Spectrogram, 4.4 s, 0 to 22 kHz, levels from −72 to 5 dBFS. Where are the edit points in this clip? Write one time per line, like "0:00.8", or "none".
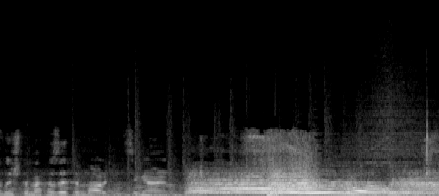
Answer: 0:03.3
